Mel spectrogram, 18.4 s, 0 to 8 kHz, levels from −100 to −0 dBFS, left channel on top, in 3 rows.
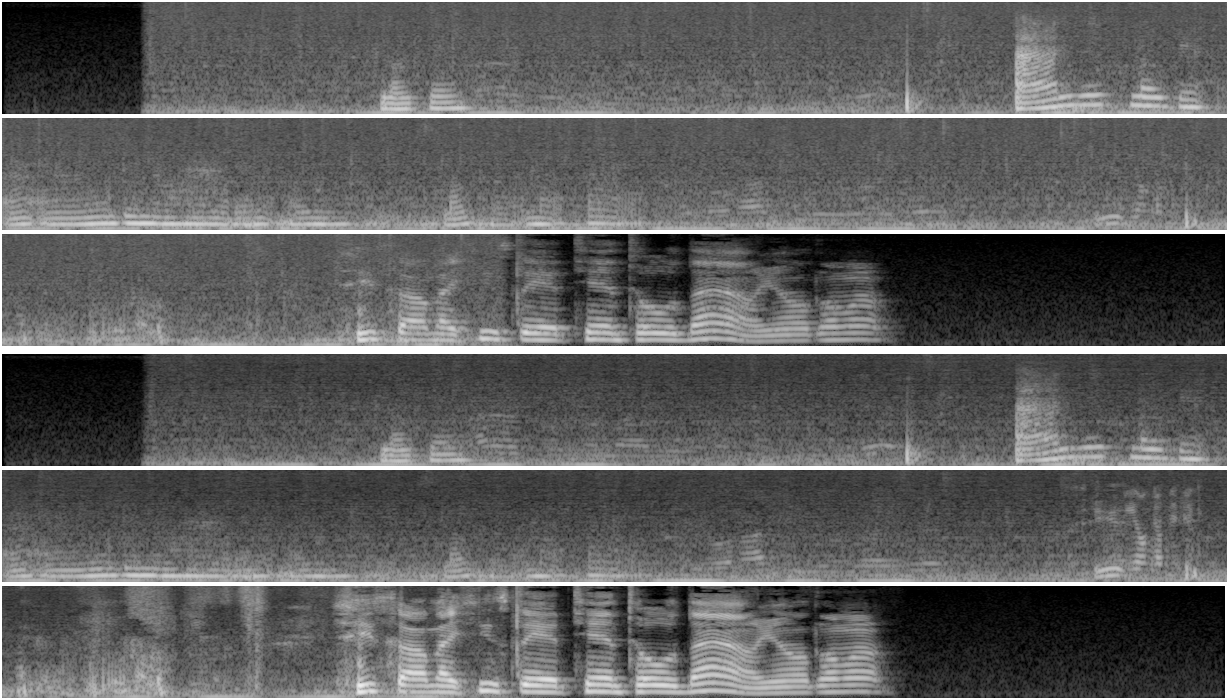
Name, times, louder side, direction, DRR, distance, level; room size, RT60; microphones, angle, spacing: sound 1, 0.7-14.8, left 3 dB, 80° left, 0.9 m, -39 dB
sound 2, 1.1-3.0 4.9-6.8 8.7-10.6 12.5-14.4, right 1 dB, 20° right, 2.9 m, -39 dB
voice 1, 1.2-1.5 1.8-4.5 9.5-11.0, right 1 dB, ahead, 3.4 m, -48 dB
voice 2, 1.9-2.3 5.1-7.9 8.2-9.3, left 4 dB, 45° left, 0.4 m, -27 dB
voice 3, 11.6-12.0 12.3-16.7, right 6 dB, 75° right, 0.3 m, -23 dB
11.0 x 3.6 x 3.5 m
head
